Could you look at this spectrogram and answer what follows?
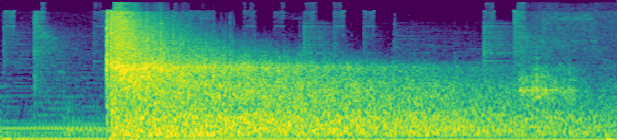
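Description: A single loud rifle gunshot is fired at a deer during a hunt, cracking sharply after a moment of quiet and then rolling away in a long fading echo.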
